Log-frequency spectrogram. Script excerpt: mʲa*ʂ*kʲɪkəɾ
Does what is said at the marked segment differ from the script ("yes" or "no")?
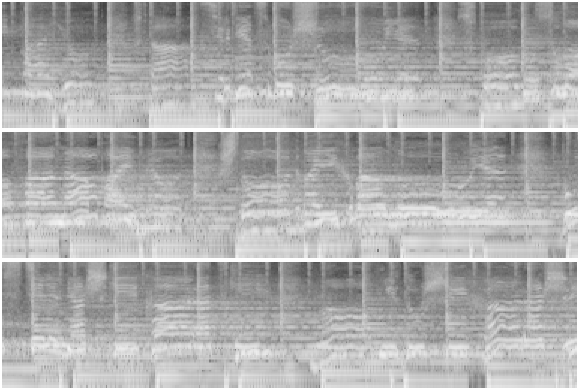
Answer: no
